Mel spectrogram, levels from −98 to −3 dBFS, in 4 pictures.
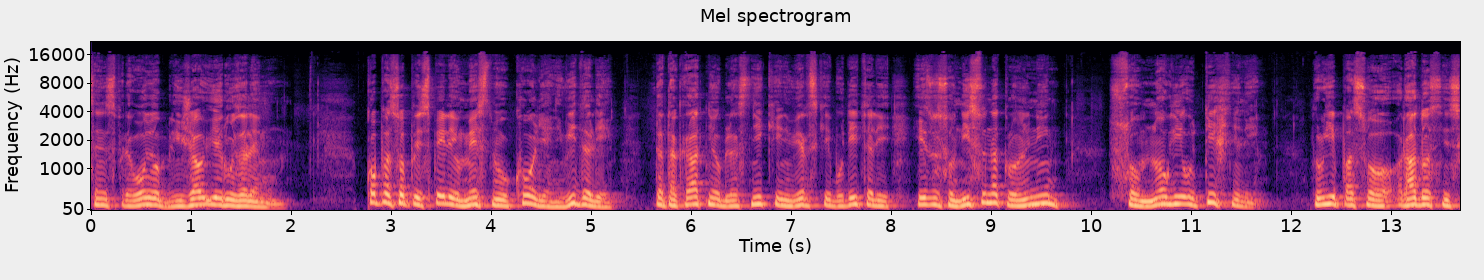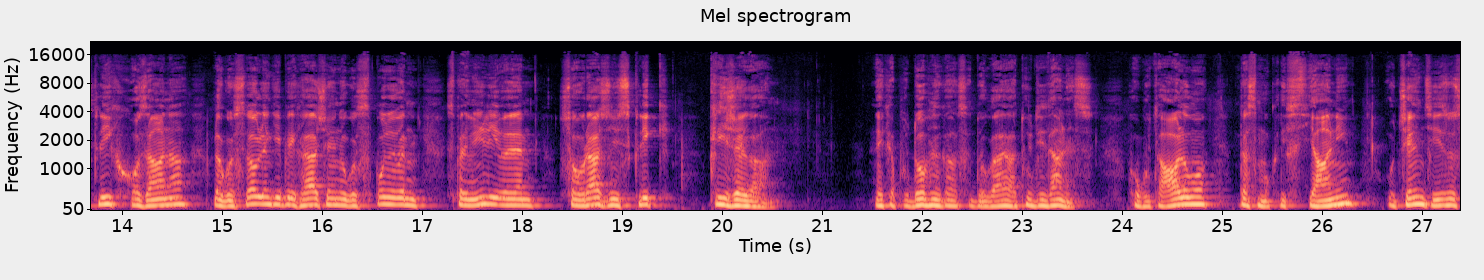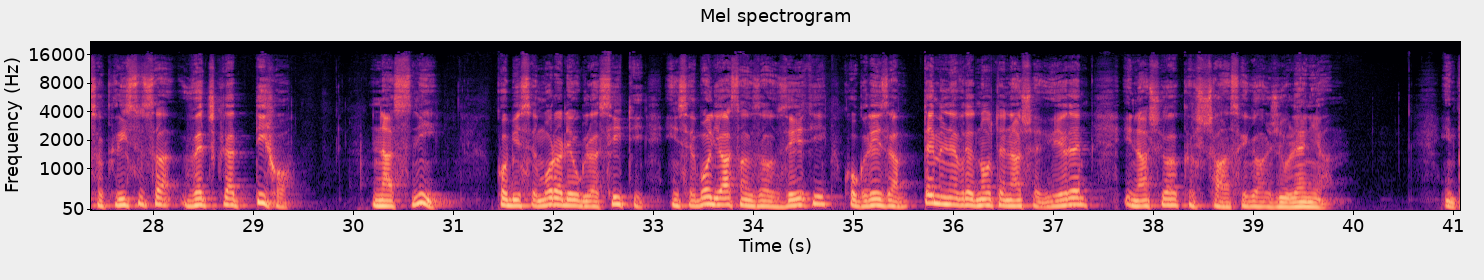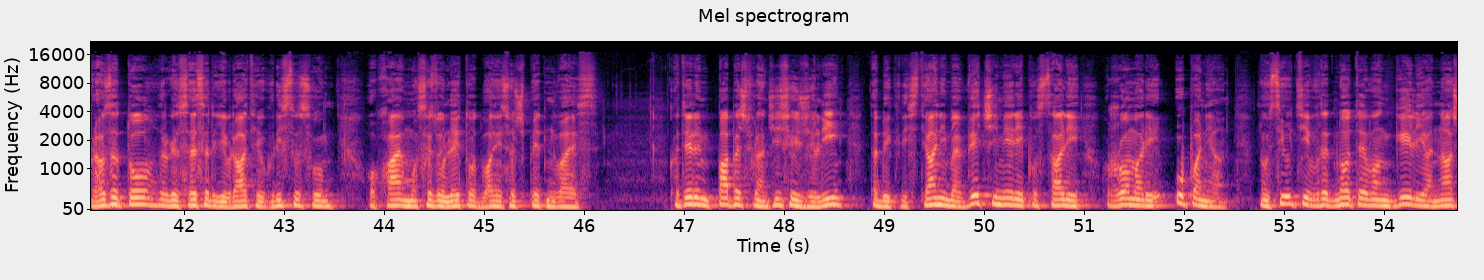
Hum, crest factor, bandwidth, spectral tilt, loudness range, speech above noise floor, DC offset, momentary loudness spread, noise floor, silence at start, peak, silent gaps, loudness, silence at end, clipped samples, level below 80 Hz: none; 18 dB; 16 kHz; -6 dB/octave; 2 LU; 49 dB; under 0.1%; 8 LU; -67 dBFS; 0 s; -2 dBFS; none; -20 LUFS; 0 s; under 0.1%; -58 dBFS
